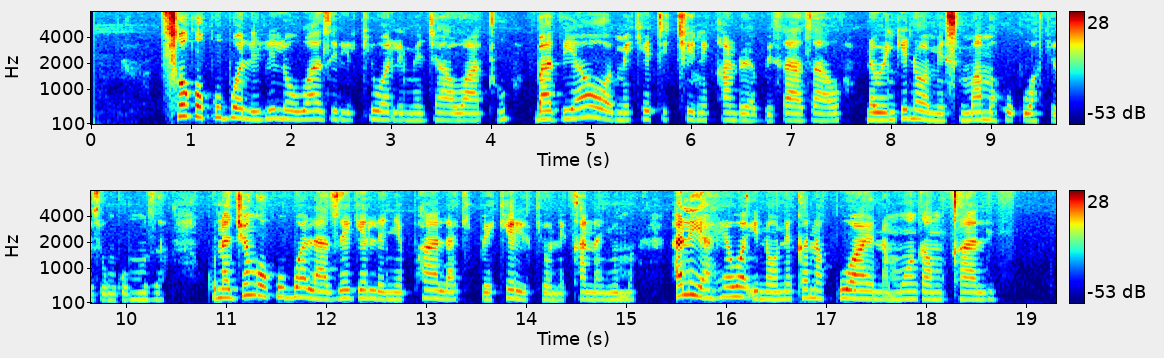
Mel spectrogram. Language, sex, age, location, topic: Swahili, female, 18-24, Nairobi, finance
